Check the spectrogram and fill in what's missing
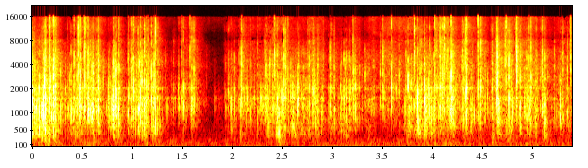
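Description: Hands crinkle an empty, thin, clear heart-printed cellophane bag and squeeze it into a ball. The result is a dense run of sharp, bright crackles with almost no low end, broken by a brief quiet pause before the crinkling resumes.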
